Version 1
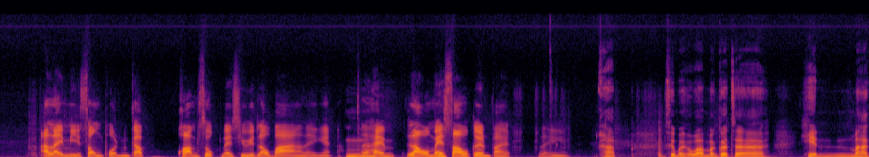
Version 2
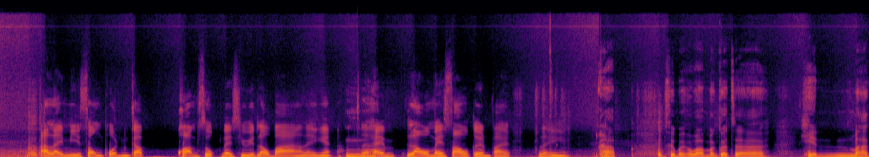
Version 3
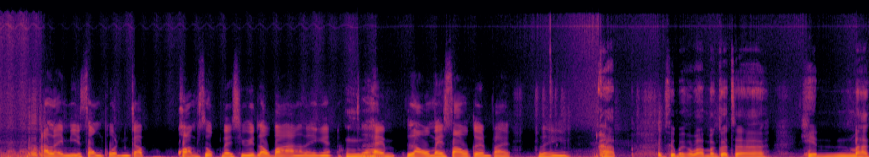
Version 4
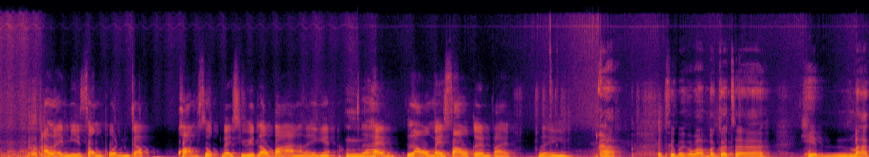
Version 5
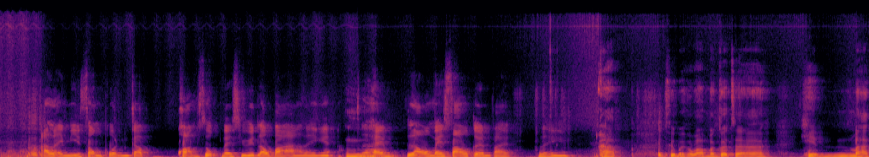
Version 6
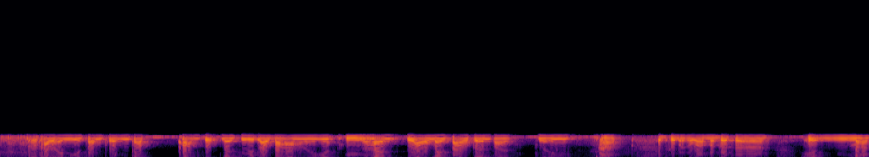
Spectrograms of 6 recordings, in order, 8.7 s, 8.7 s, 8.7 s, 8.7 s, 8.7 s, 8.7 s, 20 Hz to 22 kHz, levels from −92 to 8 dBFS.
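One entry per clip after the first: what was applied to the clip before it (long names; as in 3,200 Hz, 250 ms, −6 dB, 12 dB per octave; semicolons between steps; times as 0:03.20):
flat-topped bell 2,200 Hz −16 dB; multiband upward and downward compressor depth 100%
soft clipping −8 dBFS, distortion −27 dB; rotating-speaker cabinet horn 7.5 Hz, later 0.7 Hz, at 0:03.11; level +1.5 dB
flutter between parallel walls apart 11.8 metres, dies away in 0.24 s; level +7 dB
coupled-rooms reverb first 0.29 s, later 1.6 s, from −28 dB, DRR 11.5 dB; level −8.5 dB
one-sided soft clipper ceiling −20.5 dBFS; voice inversion scrambler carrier 2,900 Hz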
